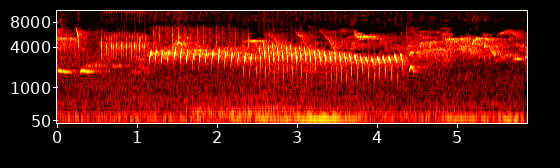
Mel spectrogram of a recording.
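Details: Adult male Belgian canary of the Agatha breed, intense yellow, singing to warm up a female for breeding and to train young: a rapid, even, rolling trill dropping slightly in pitch over about three seconds, after bright chirps.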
